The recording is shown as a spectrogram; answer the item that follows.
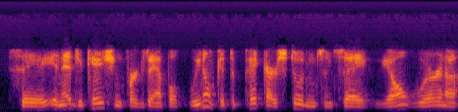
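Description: A man speaks at a medium pitch with an American accent, in a normal speaking voice. His pitch varies in an ordinary way. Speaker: public school employee. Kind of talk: call-in radio comment. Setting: phone call.

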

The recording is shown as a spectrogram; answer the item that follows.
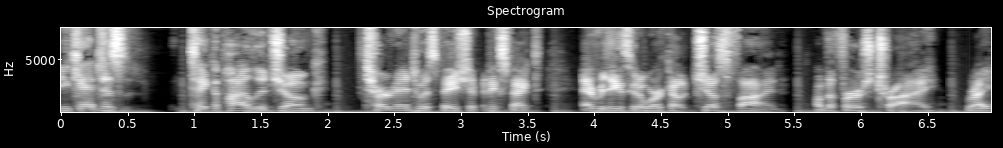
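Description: A raspy, female-sounding put-on character voice at a medium pitch, moving at a fairly quick pace over faint background music. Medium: read story. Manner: confident, breezy.

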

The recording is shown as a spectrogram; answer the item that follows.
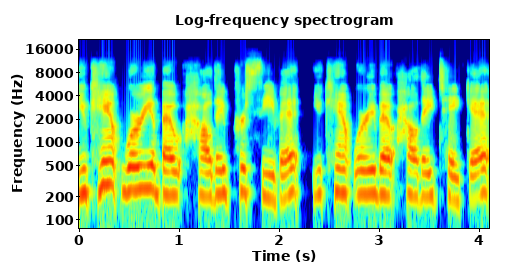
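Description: A woman talks at a moderate pace with a fairly high pitch and fairly even intonation. The recording is very clean with a silent background and a dry, close sound with no echo. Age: 20s. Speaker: spiritual healer and shop owner. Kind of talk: casual interview chat.

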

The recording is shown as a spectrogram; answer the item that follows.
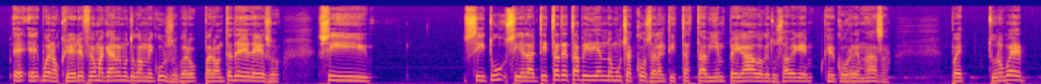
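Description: A man with a high pitch speaks at a moderate pace with fairly even intonation. The recording is very clean, with a silent background. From Puerto Rico, Mayagüez. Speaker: music video director. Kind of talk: casual interview.

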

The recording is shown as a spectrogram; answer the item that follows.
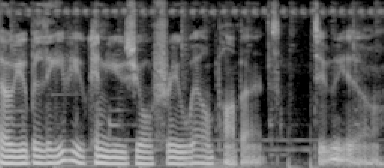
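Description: A man does a put-on character voice at medium pitch, with lively intonation and a very slow pace. Clear music plays in the background. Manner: imperious, mocking.

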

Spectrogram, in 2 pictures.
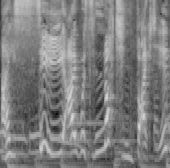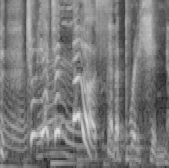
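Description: A put-on character voice, high-pitched, with very wide pitch swings and faint music in the background. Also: fairly slow pace. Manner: cool, cold.

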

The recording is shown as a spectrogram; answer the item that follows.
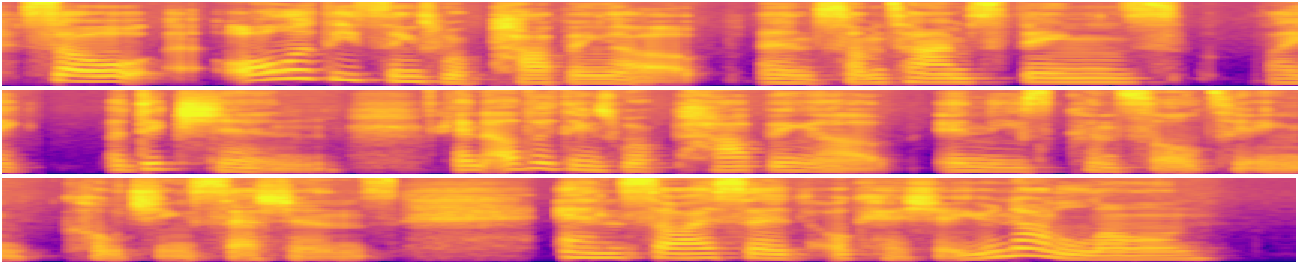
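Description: A woman speaks with an American accent in a normal speaking voice. Her pitch is fairly low, her intonation lively and her pace fairly slow. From US South. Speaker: author and speaker on faith and parenting. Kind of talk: casual interview conversation.

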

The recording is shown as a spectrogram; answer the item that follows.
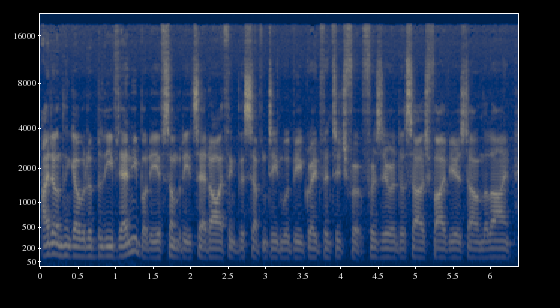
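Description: A man talks very fast in a fairly low voice. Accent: Irish. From Ireland. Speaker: winemaker. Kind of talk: interview. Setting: remote from honeymoon abroad. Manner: hesitant, repeats words.

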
